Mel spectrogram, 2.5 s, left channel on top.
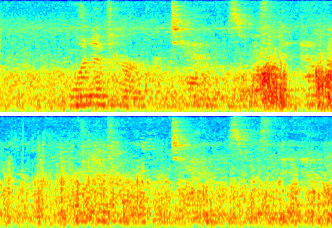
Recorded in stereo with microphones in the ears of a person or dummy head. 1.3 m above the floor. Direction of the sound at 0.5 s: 45° left (ahead or behind).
